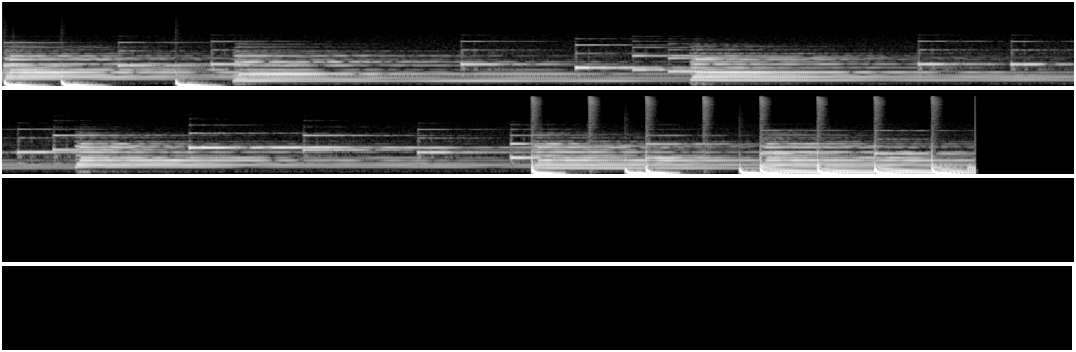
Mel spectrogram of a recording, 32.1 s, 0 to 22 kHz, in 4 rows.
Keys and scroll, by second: 2.2 space, 6.2 space, 6.6 ctrl+s, 19.3 space.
